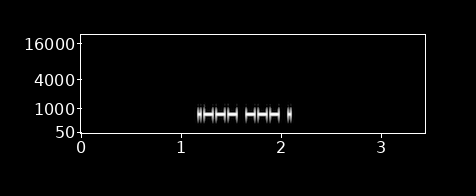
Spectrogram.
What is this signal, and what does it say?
Morse code, heard as a keyed tone, about 40 wpm, 700 Hz. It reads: JOE
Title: USA Common Names - Max 3 Letters - 40wpm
